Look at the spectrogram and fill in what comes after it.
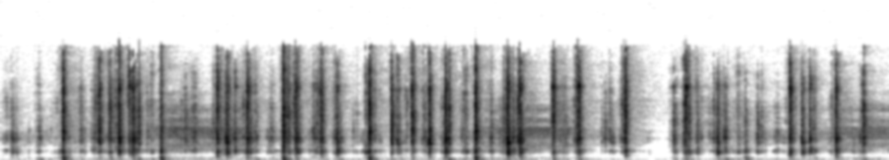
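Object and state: Plastic mechanical keyboard.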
